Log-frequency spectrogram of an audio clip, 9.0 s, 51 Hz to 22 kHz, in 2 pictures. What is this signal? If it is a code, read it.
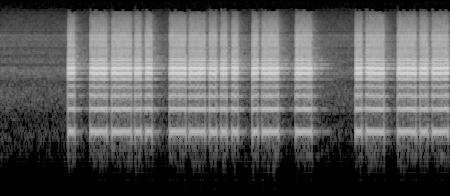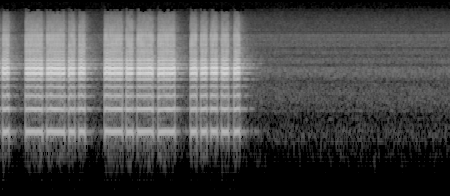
Morse code, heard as a buzzer, hand-sent with a straight key, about 23 wpm, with room echo. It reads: EZ7AT ACZY5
